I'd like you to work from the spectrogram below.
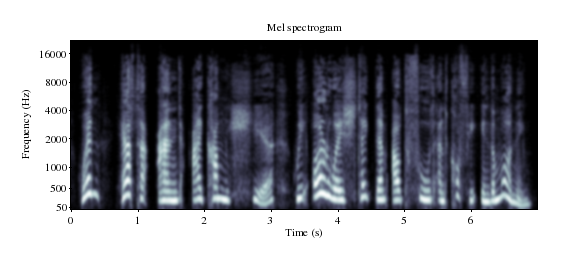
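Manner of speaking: put-on high, slow simple girl's voice; an eager, innocent young woman; high, drawn-out childlike voice; childlike Trudy. A narrator's reading.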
